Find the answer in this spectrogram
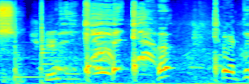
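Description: A person's voice in short bursts, words not made out.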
